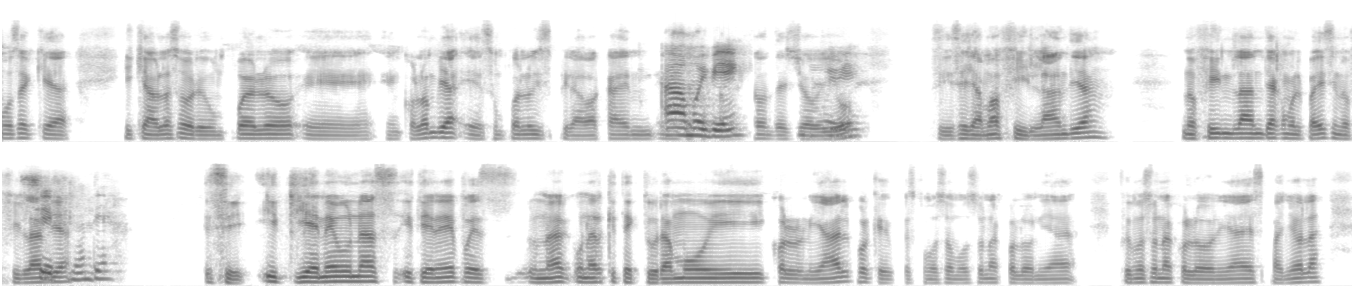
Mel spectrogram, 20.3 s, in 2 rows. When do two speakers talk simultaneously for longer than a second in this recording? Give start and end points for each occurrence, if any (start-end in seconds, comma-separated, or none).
4.9-6.5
